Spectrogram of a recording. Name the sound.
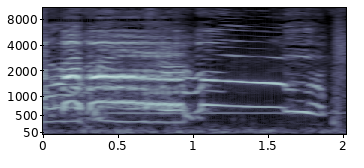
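chickens clucking while eating a lizard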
